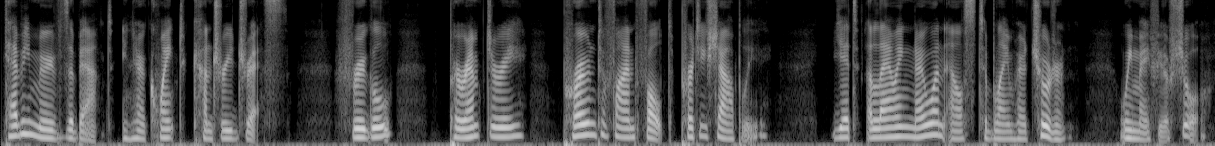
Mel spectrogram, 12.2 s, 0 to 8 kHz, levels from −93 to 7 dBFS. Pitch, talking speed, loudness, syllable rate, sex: 185 Hz, 145 wpm, -21 LUFS, 4.8 syllables/s, female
